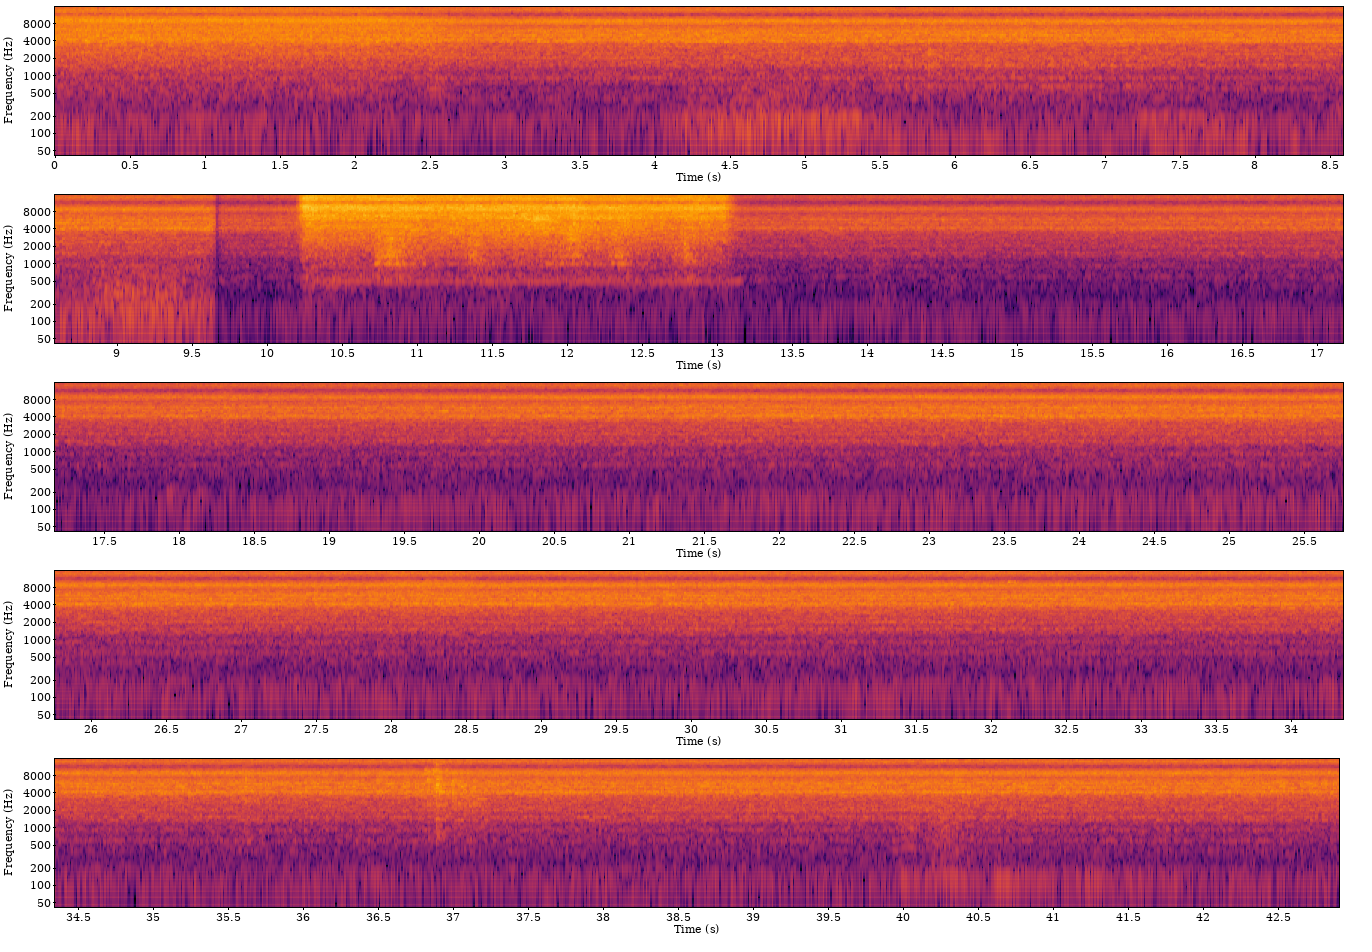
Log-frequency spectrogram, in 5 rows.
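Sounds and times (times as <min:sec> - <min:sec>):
low machine hum: 0:00.0 - 0:10.2, 0:28.9 - 0:42.9
loud hiss: 0:06.8 - 0:13.2.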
